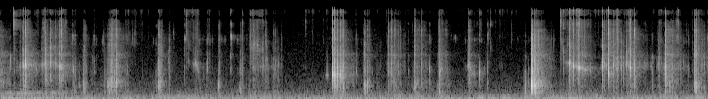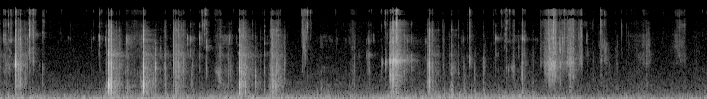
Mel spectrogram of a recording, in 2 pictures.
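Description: Close-up chewing and crunching of a creamy chocolate dessert with crunchy chocolate pieces. The sharp crunches come in irregular clusters with quiet pauses between mouthfuls.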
